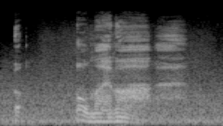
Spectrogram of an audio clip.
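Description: A man speaks in a rough, strained voice close by.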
